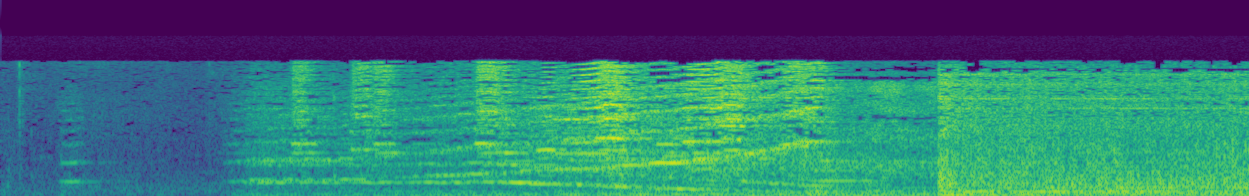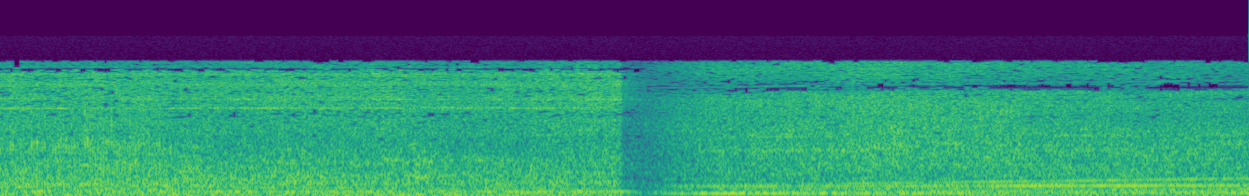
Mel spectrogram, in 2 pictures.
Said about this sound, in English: but let's first get the plane up in the air. Please roll our SwarmWorks Airbus.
